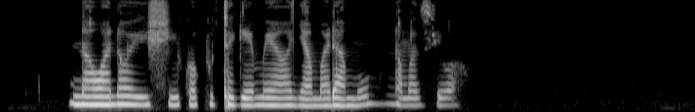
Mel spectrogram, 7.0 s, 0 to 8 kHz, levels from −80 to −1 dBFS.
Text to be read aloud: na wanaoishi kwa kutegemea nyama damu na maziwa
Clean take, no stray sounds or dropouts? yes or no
yes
